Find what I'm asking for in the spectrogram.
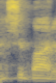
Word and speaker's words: Shabbat: Shabbat is how you say it in Hebrew.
